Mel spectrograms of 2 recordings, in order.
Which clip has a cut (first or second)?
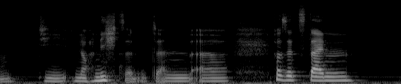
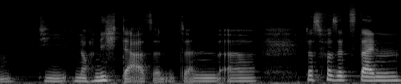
first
